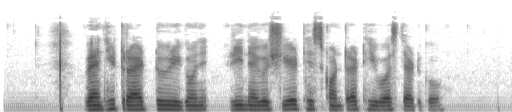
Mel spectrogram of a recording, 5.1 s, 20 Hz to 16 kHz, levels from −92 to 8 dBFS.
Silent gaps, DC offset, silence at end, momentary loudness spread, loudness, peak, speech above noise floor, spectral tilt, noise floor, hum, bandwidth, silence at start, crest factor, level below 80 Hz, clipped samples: none; under 0.1%; 0.7 s; 11 LU; -22 LUFS; 0 dBFS; 38 dB; -5.5 dB/octave; -60 dBFS; 50 Hz at -50 dBFS; 8.8 kHz; 0.6 s; 22 dB; -58 dBFS; under 0.1%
